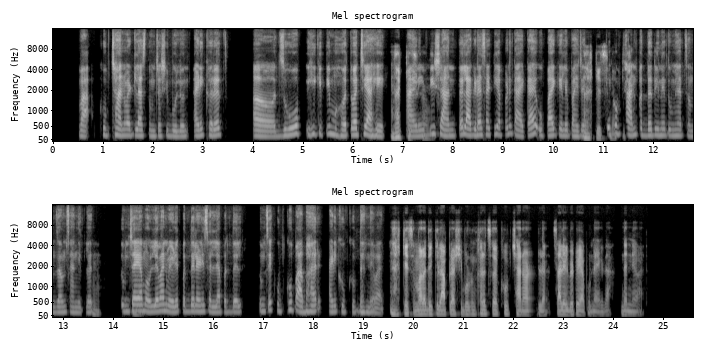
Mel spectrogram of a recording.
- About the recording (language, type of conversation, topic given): Marathi, podcast, झोपेपूर्वी शांत होण्यासाठी तुम्ही काय करता?
- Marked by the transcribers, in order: laughing while speaking: "नक्कीच"; laughing while speaking: "नक्कीच"; laughing while speaking: "नक्कीच"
